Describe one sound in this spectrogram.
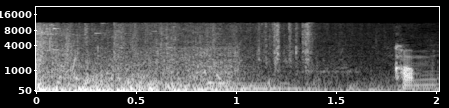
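A pickaxe strikes with a sharp thud.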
